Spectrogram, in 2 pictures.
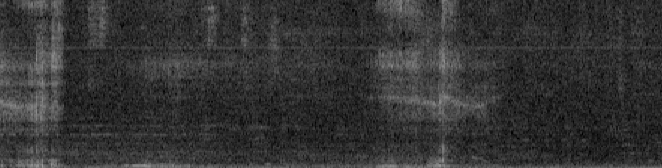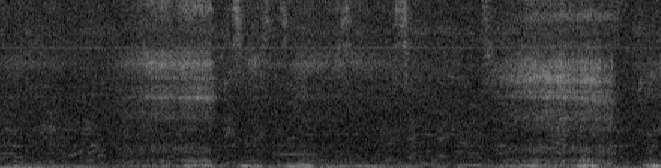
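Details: A sleeping puppy gives low, rough, rhythmic snoring breaths, loud enough to be heard from another room, with some room sounds in the background; snoring.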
